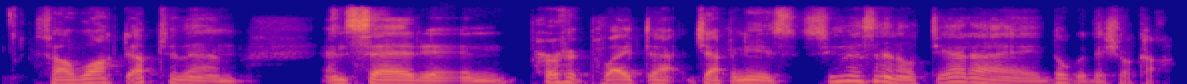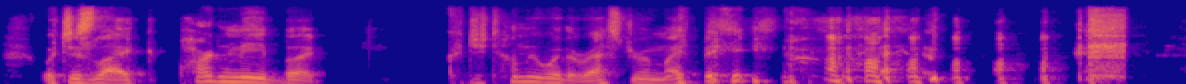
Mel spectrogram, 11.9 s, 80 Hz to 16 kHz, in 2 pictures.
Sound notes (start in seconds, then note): 4.0 speaking in Japanese language; 9.5 both laughs in chorus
